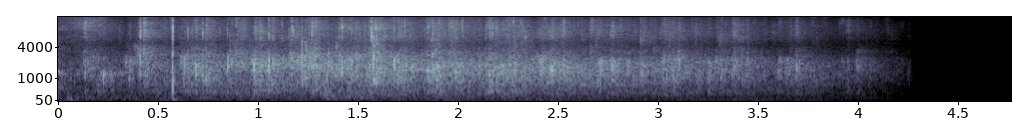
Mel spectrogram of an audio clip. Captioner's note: Applaus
